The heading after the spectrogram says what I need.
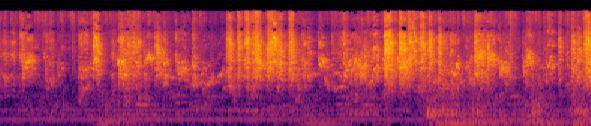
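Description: Cockatiels give bright, harsh squawks and chirps in repeated bursts throughout.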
